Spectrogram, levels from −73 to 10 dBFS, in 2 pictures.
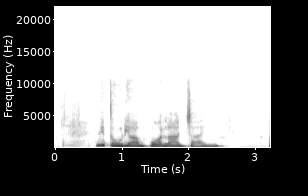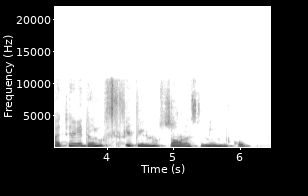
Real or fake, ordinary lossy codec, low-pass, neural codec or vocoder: fake; none; 10.8 kHz; codec, 24 kHz, 1.5 kbps, HILCodec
